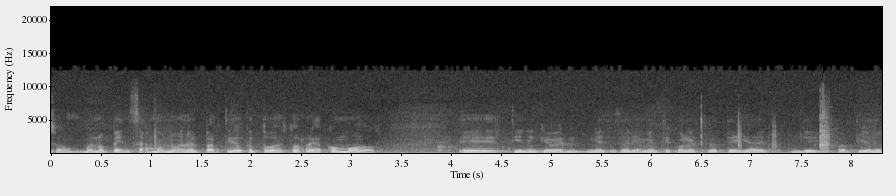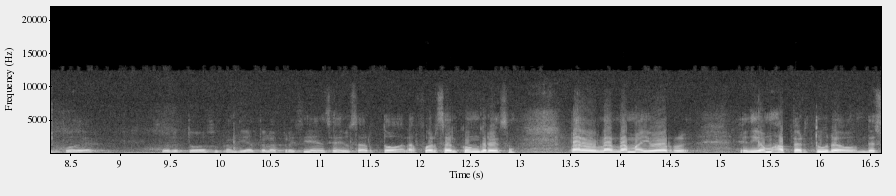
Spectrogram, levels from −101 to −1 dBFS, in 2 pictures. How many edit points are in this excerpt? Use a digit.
0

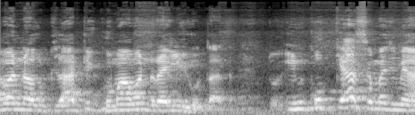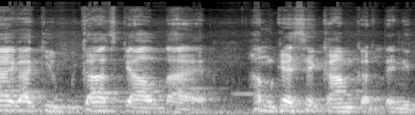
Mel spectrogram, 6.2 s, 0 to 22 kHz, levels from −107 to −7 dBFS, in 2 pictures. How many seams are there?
0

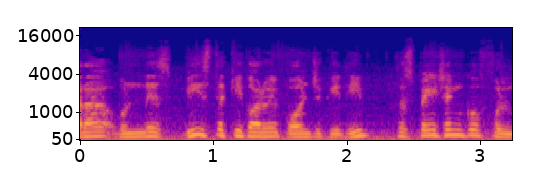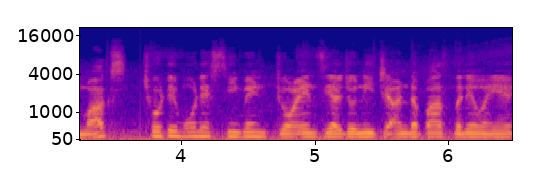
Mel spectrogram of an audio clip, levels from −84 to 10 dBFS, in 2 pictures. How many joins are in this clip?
2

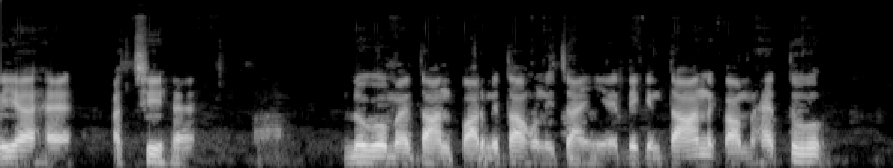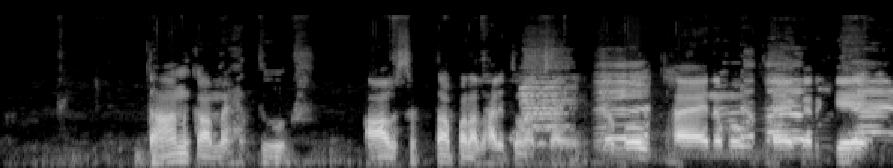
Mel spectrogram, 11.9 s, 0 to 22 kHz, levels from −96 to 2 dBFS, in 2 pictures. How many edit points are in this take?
1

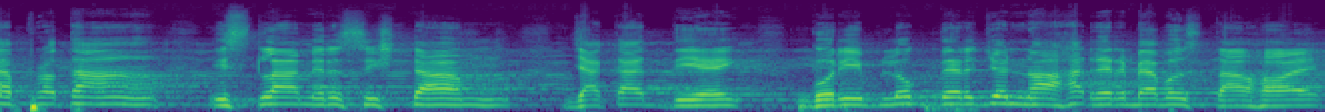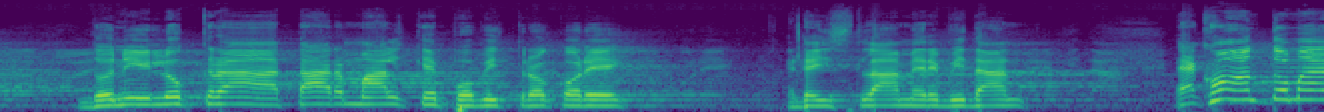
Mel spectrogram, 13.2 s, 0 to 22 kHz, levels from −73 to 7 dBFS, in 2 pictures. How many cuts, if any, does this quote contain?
0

